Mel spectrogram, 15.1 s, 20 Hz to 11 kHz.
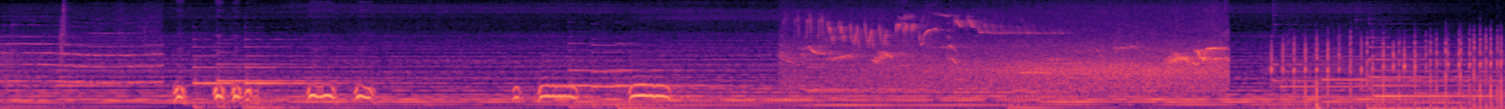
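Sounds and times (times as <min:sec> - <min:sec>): soft background music: 0:00.0 - 0:15.0
owl hooting: 0:01.0 - 0:03.8, 0:05.1 - 0:06.9
bird chirps: 0:07.8 - 0:12.3.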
